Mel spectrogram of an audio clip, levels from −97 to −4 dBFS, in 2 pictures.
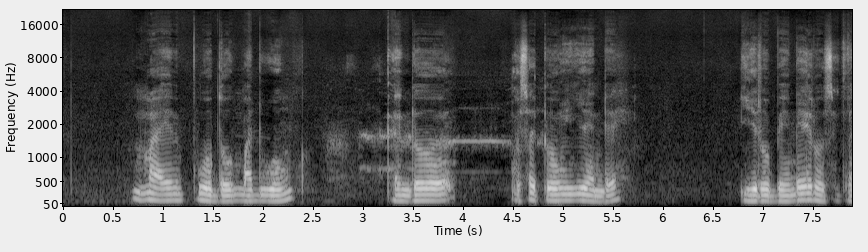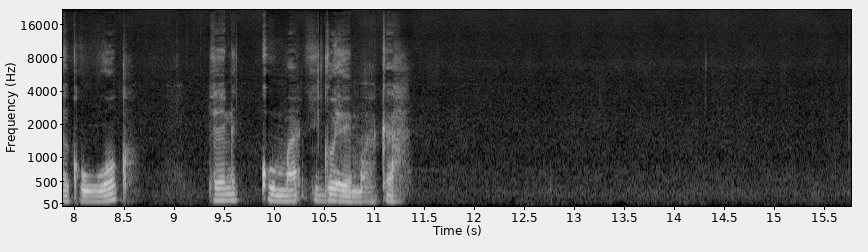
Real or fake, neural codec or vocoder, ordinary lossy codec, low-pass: fake; codec, 44.1 kHz, 3.4 kbps, Pupu-Codec; none; none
